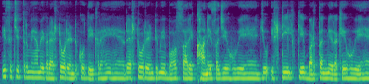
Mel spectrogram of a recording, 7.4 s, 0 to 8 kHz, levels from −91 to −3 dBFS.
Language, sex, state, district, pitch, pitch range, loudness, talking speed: Hindi, male, Maharashtra, Mumbai Suburban, 140 Hz, 135-150 Hz, -19 LUFS, 210 wpm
